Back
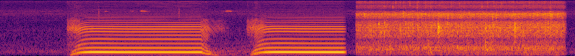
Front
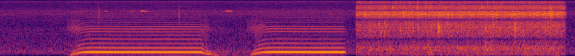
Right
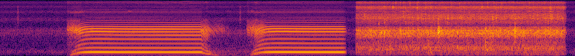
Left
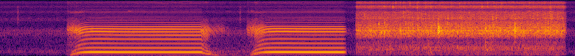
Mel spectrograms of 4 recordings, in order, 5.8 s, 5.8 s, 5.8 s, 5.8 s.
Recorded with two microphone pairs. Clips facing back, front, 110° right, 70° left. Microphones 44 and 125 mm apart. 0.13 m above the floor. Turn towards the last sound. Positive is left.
turn(degrees=-170)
